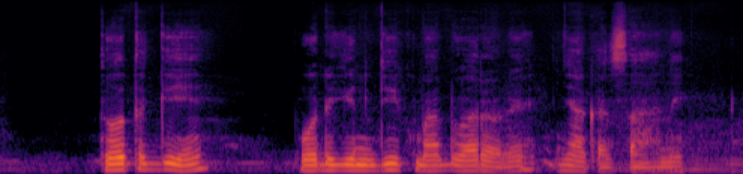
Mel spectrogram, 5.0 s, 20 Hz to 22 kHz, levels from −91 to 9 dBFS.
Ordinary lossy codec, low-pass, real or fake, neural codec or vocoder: none; none; fake; codec, 44.1 kHz, 7.8 kbps, Pupu-Codec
